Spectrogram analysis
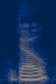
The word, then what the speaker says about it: Do: and i'm at the chris doe that's d-o and i'm on instagram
